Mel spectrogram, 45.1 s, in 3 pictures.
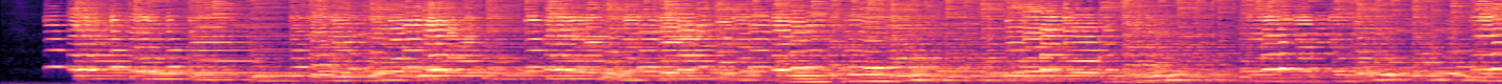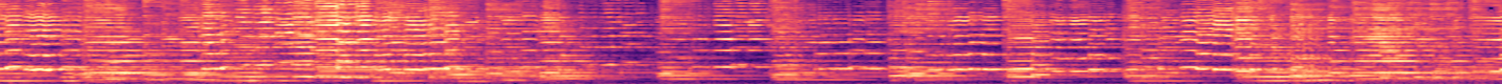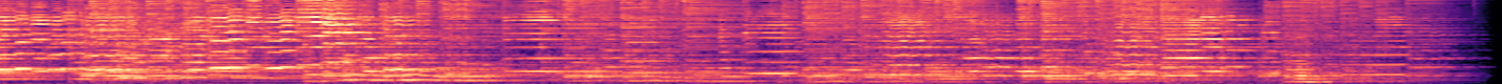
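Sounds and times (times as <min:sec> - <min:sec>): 
violin sonata in A major, giga allegro: 0:00.4 - 0:45.0.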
